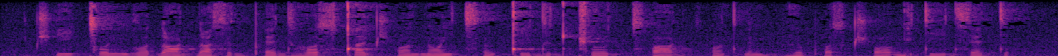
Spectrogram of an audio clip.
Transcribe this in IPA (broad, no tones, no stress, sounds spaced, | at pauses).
t͡ʃʼ i ǀ o n ɡ ɔ ɗ ɑ ɡ ɗ ɑ s ə ɡ pʼ ɛ d ɦ ɔ s ǃ a t͡ʃʼ ɔ̃ d ɾ ɔ̃ j t͡sʼ ə̃ ǃ i d ə d ǁ o d t͡sʼ ɑ ɡ t͡sʼ ɔ̃ t ɗ ə̃ ɡ bʱ ə pʼ ɔ s t͡ʃʼ ɔ ɡ i t i d s ɛ t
